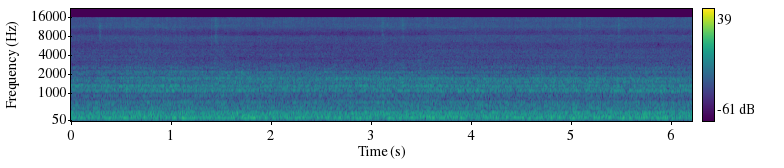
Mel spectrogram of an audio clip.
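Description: Wind buffeting an unshielded microphone: a steady low rumble that rises and falls unevenly, with a faint steady hum underneath.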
